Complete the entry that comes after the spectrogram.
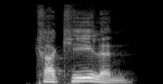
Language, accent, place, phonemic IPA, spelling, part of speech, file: German, Germany, Berlin, /kʁaˈkeːlən/, krakeelen, verb, De-krakeelen.ogg
- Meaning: to bawl; to shout (usually aggressively)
